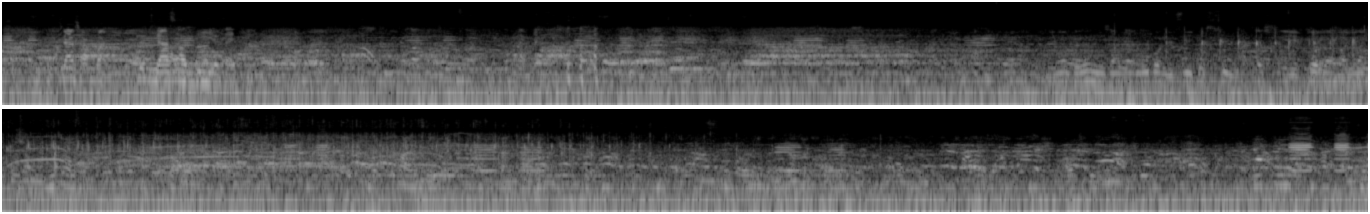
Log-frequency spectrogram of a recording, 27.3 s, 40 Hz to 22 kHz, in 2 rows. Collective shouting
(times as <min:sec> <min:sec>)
0:13.8 0:20.2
